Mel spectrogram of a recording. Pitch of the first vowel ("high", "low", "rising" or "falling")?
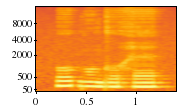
high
